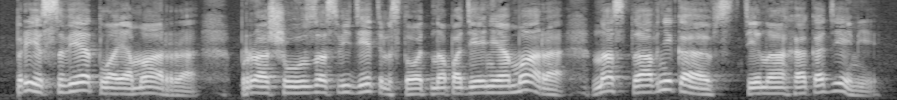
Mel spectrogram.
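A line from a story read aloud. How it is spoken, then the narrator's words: Loud, clear enunciation. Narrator (Russian): Громко и четко выговаривая слова, я произнес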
